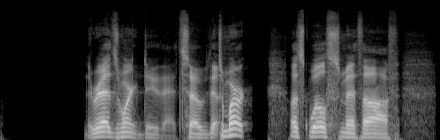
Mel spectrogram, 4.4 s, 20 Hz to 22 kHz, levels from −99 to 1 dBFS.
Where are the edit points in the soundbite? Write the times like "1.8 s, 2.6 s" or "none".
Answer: 1.4 s, 2.2 s, 3.0 s

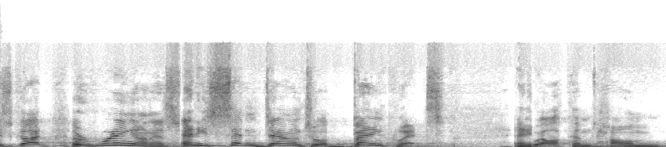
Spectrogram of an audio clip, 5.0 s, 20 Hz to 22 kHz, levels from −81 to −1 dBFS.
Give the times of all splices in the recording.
1.3 s, 4.0 s

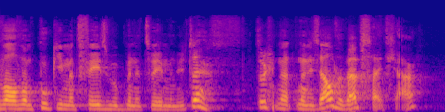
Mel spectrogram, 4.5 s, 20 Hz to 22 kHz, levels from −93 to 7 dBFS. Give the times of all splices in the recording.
2.4 s, 2.7 s

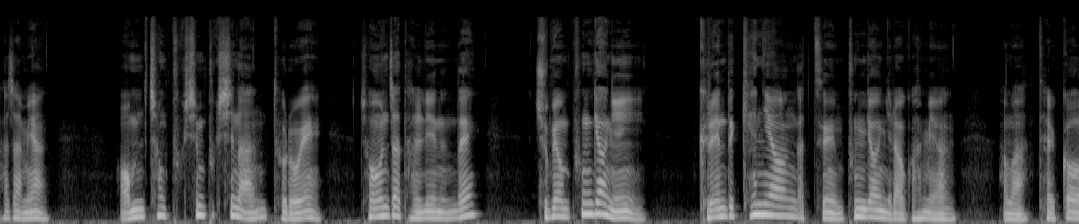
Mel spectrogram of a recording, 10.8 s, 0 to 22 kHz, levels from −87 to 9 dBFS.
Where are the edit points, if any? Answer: none

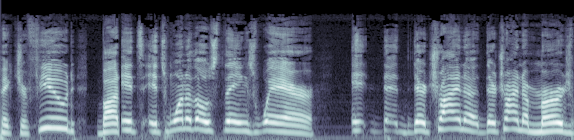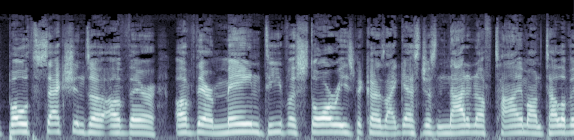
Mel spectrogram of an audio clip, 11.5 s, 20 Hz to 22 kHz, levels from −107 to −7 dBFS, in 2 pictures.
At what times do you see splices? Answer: 1.2 s, 4.1 s, 9.3 s, 9.9 s

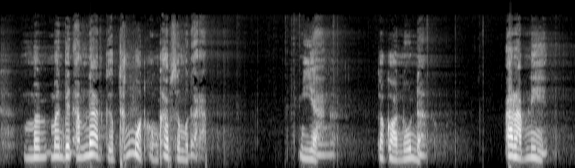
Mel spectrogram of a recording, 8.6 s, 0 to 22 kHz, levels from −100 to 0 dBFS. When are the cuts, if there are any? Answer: none

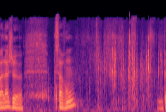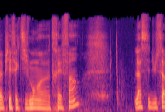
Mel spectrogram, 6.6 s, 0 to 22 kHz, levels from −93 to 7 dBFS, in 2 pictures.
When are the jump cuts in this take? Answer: 1.1 s, 4.3 s

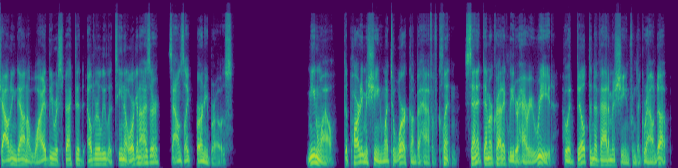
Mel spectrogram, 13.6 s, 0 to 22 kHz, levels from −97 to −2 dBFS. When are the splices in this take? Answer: 3.3 s, 6.8 s, 9.2 s, 11.2 s

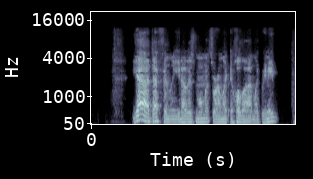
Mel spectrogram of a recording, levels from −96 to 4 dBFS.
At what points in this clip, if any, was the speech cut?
2.8 s

